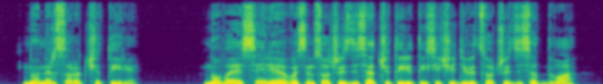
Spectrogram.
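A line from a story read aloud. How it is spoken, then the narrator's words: Calm young man. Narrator (Russian): спокойно сказал юноша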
